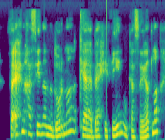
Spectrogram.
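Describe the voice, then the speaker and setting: A woman's medium-pitched, somewhat breathy voice, dark and mellow in tone, with very wide pitch swings at a moderate pace. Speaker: pharmacy lecturer and podcast co-host. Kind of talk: scripted introduction.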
